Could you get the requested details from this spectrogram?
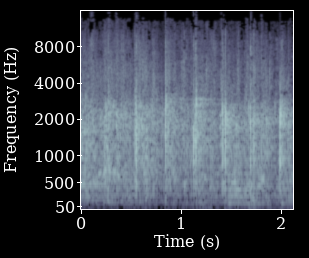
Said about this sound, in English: Can you applaud? Would you applaud for yourselves?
